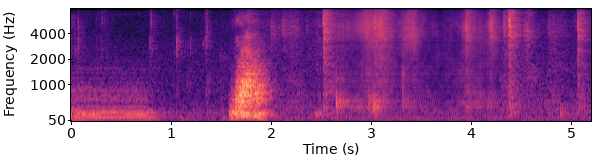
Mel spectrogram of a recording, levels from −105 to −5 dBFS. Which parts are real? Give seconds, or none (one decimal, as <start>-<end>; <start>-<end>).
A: 0.0-2.7; 4.3-5.2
